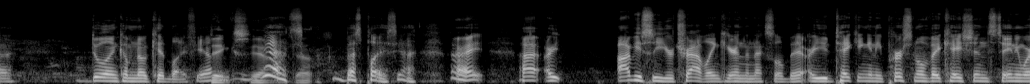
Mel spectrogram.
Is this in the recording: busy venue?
yes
